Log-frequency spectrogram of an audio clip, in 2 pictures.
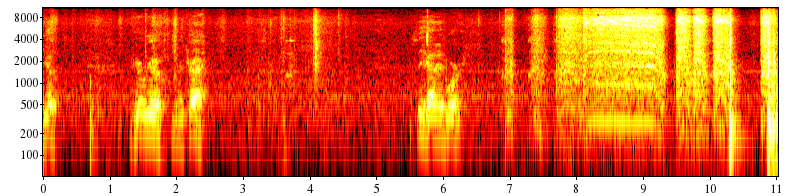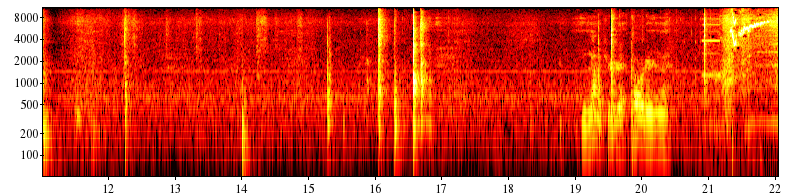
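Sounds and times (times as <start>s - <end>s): drill clicks: 6.9s - 10.9s
cordless drill whining: 6.9s - 11.0s, 20.9s - 22.0s.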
